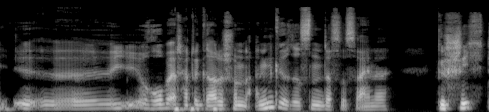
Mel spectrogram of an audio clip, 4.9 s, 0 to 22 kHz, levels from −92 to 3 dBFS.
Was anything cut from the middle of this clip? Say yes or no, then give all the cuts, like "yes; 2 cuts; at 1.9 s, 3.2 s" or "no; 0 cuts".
no; 0 cuts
